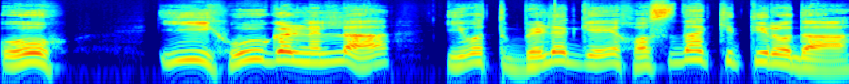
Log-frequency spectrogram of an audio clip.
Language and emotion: Kannada, surprised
